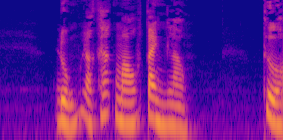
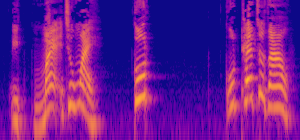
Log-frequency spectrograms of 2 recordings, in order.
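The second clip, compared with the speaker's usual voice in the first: loud, high furious yell; furious shout; 9 semitones higher, 4 dB louder than usual. A narrator's reading. Father-in-law roars at the quarreling family, enraged. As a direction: scream them out of the room.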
